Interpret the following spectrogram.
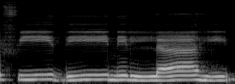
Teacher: جلالہ کا جو لام ہے وہ باریک پڑھا جائے گا کیونکہ پیچھے جو نون ہے اس پر زیر گزری ہے، ٹھیک ہے۔ تو ہم پڑھیں گے فی دین اللہ، ٹھیک ہے، دین اللہ ہی نہیں ہوگا، باریک پڑھا جائے گا۔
